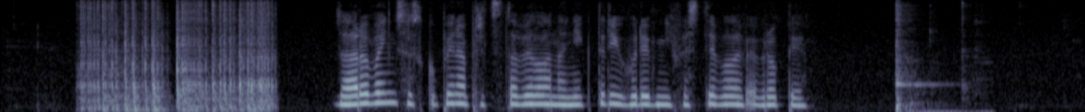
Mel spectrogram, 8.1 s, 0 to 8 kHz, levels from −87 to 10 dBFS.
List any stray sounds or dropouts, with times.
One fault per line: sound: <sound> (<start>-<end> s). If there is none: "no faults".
sound: squeak (0.6-2.1 s)
sound: thud (6.7-7.5 s)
